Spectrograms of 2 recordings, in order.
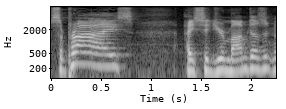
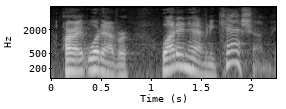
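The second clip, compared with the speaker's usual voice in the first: usual speaking voice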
